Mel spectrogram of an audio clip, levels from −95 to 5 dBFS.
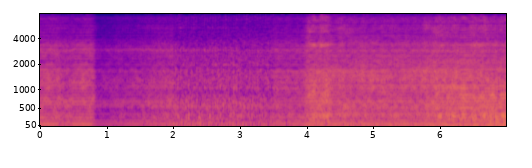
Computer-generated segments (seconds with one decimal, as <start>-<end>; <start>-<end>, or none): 0.0-2.0; 3.5-7.0

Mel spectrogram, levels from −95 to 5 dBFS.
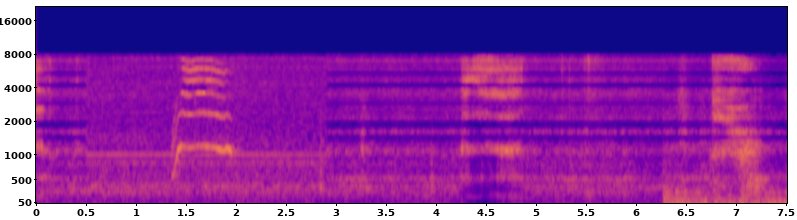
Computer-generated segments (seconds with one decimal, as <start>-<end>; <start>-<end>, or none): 0.0-0.5; 2.9-7.5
